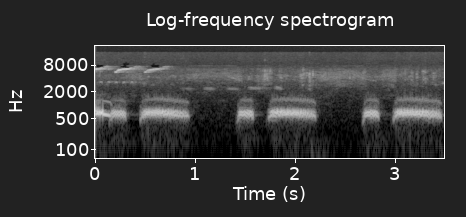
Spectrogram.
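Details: Spotted dove from Ninh Thuan, a decoy bird cooing to lure a wild dove: low hollow coos in short phrases, a brief note then a longer rolling coo, repeated about every 1.2 seconds, with faint high chirps from other birds.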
